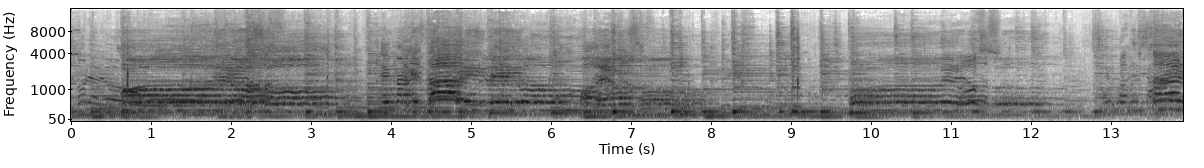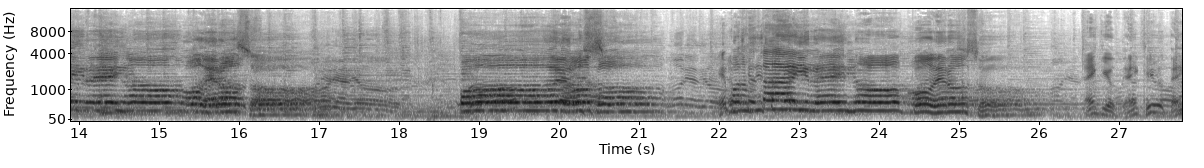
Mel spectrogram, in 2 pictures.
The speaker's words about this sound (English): You got the Spanish-speaking church over in the corner of the yard, and they're singing and clapping.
